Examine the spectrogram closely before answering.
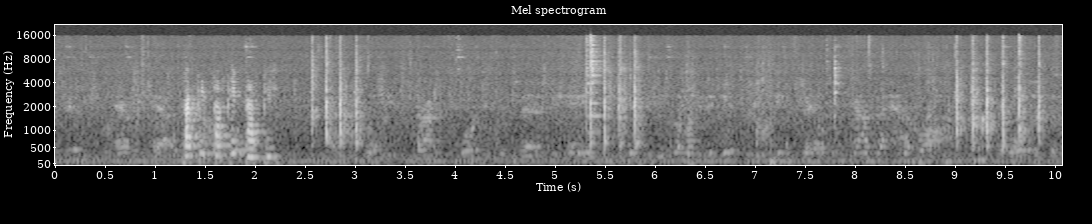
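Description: A dog crunches dry kibble from a plate.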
